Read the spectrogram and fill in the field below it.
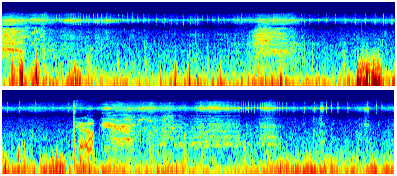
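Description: A fishing reel's drag clicks rapidly as line pulls out.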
